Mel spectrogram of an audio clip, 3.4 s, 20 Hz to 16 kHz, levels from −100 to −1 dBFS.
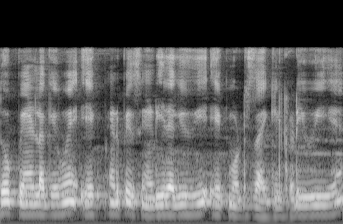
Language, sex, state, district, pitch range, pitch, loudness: Hindi, male, Punjab, Pathankot, 125-140 Hz, 130 Hz, -19 LUFS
